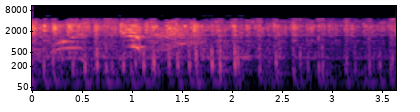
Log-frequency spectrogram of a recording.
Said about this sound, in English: the stagecoach to Brimstone comes. They must be in a hurry. Those horses are at a high gallop.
